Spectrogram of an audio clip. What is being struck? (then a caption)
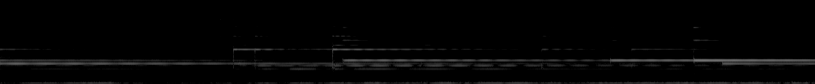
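Hanging metal tube wind chime. A metal tube wind chime, with several long hollow metal tubes hanging from a hand-held top, is swayed and struck by hand. Each strike sets the tubes ringing with clear, sustained metallic tones centred around 1.1 kHz, plus bright overtones. The tones layer over one another and decay slowly against a faint low rumble.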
